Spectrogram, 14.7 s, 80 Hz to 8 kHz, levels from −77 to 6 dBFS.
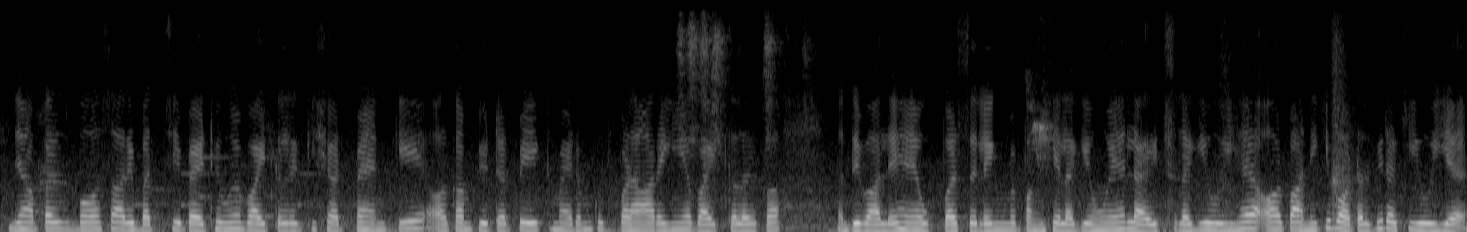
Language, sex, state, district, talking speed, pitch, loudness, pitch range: Hindi, female, Jharkhand, Jamtara, 190 wpm, 210 Hz, -27 LUFS, 205-220 Hz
